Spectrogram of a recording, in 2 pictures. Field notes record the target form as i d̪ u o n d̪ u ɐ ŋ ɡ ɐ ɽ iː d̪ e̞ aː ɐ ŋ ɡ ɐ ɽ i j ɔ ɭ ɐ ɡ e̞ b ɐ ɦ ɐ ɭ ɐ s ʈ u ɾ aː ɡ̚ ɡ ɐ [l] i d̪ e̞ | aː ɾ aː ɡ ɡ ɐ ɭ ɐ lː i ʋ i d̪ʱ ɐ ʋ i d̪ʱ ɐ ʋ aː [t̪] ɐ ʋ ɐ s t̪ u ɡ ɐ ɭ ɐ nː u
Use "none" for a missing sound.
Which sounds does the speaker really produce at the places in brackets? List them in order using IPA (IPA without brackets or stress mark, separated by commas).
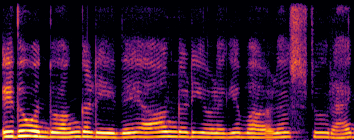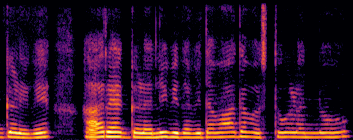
ɭ, d̪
